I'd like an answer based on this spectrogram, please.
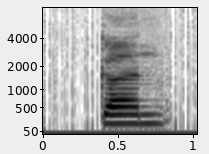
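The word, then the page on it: gen: tone 1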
